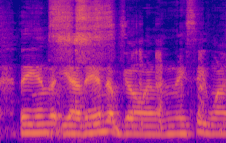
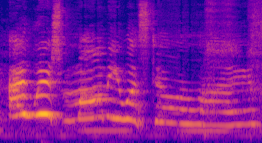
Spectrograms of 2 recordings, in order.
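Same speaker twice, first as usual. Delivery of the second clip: very high, loud, drawn-out cry; hammed-up childish yelling; mock child's wail; 7 dB louder, slower than usual. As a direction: wail it like a kid in a movie. Acted child's wail in retelling.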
